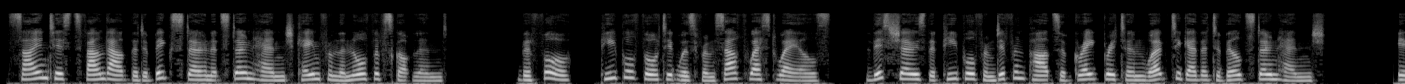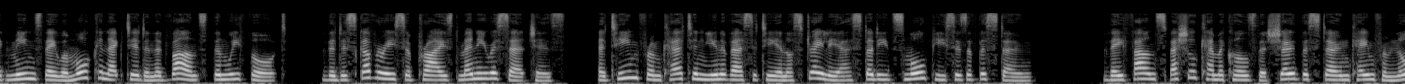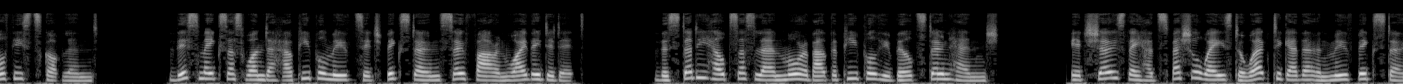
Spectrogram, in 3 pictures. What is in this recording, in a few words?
English Lower Intermediate FAST Reading; English Newsroom; Big Stone at Stonehenge Came from Scotland Not Wales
